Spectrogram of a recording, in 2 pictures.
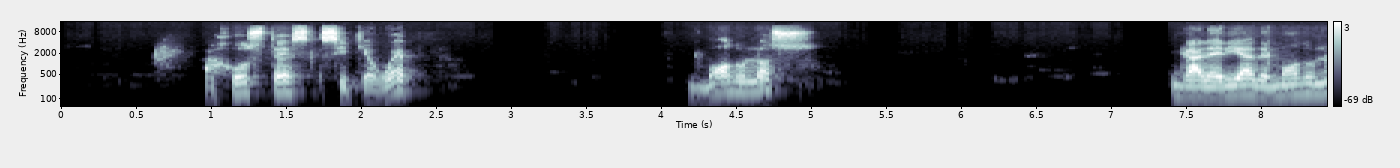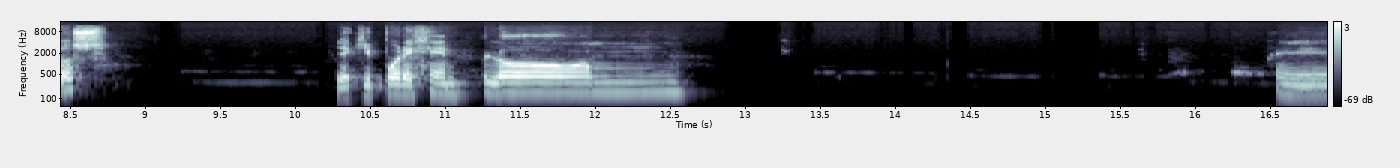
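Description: A man speaks calmly in short phrases through a computer microphone, close by.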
